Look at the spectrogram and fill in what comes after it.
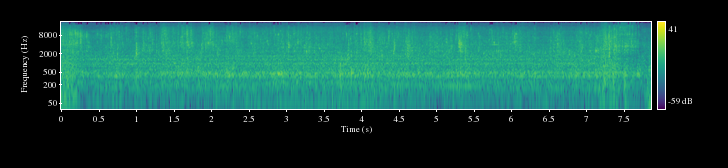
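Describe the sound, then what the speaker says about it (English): Tap water runs steadily over hands at a kitchen sink while cooking Scotch eggs, a continuous close hiss and splash with no talk. "So now I need to wash my hands."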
